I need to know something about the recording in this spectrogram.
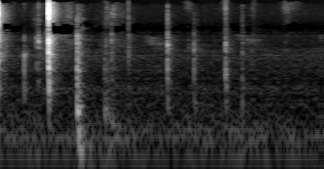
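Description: A few light, sharp clicks and taps from hands handling plastic craft supplies, an ink pad case and a water bottle, on a tabletop. The loudest click comes about half a second in.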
